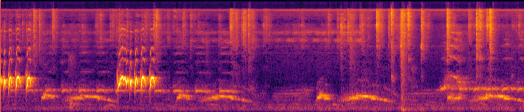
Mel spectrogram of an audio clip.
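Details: Local zebra dove in ngalun singing style with a round 'kung' note, a lure to set other doves singing: two loud stuttering trills, then repeated soft arching coos, with a clicking noise near the eighth second.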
